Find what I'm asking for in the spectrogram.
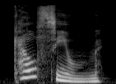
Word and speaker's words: calcium: 칼슘 하고 발음이 확실히 다릅니다. 칼슘은 영어로 calcium 이렇게 발음해 주시면 되겠어요. 그것들은 엽산이 풍부해요.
